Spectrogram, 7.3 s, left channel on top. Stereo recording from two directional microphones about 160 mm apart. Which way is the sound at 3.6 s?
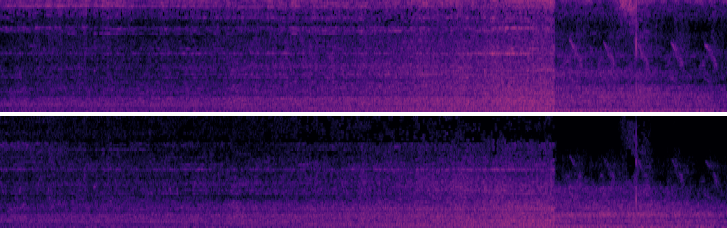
35° left (ahead or behind).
